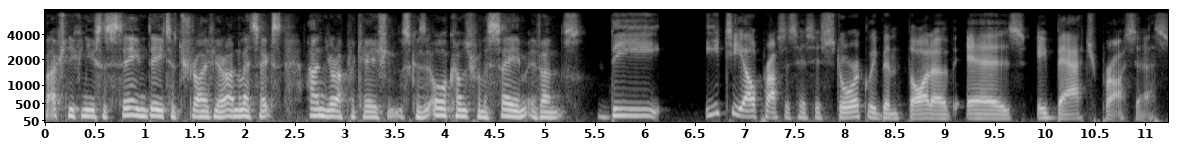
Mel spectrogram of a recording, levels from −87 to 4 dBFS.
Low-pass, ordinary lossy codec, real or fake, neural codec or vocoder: 7.2 kHz; MP3, 64 kbps; fake; codec, 16 kHz, 8 kbps, FunCodec, trained on LibriTTS, 25 frames a second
